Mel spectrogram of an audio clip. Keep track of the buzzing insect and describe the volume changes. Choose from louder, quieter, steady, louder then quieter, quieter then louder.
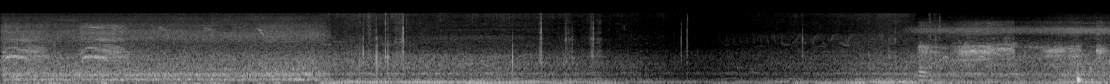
quieter then louder.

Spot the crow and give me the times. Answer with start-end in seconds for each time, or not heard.
0.0-1.4, 9.2-11.0.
